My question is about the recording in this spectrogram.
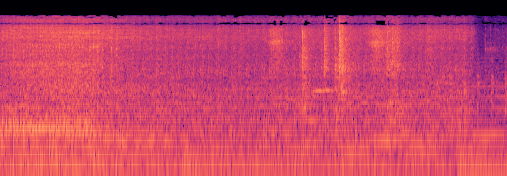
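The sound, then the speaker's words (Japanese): A small passenger ferry's engine at Uraga, Japan, drones steadily, a low rumbling hum with a buzzy mechanical texture, joined by a few brief higher chirps near the end. “これがあの浦賀の私、今も生活の足なのだな。”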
